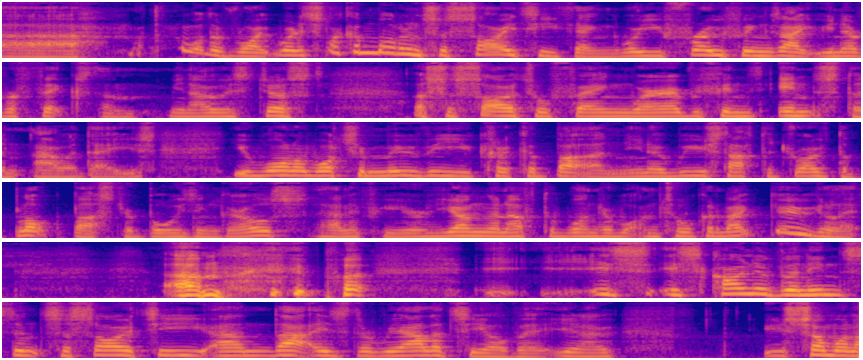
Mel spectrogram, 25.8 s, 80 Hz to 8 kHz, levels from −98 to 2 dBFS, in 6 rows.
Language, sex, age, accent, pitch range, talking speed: English, male, 30-49, British, 150-190 Hz, 205 wpm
